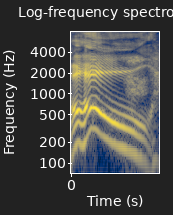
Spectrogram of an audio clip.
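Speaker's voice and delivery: laid-back, cool greaser voice with hey stretched out. Asked to do a best Rocky Rococo impression: Rocky Rococo impression. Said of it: "You sounded like the Fonzie".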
